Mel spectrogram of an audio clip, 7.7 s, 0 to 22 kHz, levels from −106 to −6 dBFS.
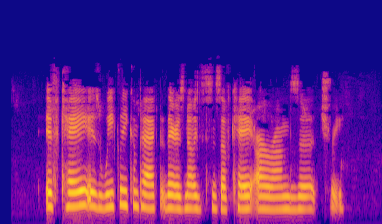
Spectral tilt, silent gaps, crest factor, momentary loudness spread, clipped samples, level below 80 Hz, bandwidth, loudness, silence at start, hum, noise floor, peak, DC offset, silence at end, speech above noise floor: -6 dB/octave; none; 18 dB; 14 LU; under 0.1%; -74 dBFS; 7.2 kHz; -22 LUFS; 0.9 s; none; -74 dBFS; -6 dBFS; under 0.1%; 0.8 s; 52 dB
